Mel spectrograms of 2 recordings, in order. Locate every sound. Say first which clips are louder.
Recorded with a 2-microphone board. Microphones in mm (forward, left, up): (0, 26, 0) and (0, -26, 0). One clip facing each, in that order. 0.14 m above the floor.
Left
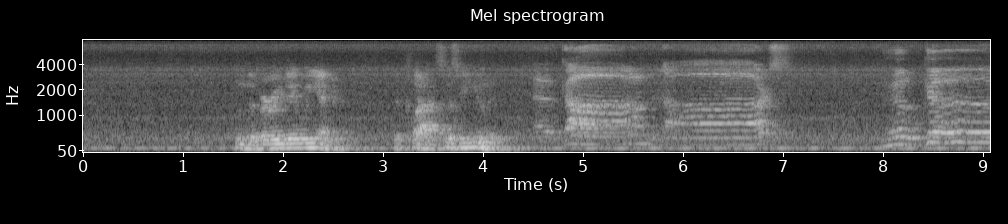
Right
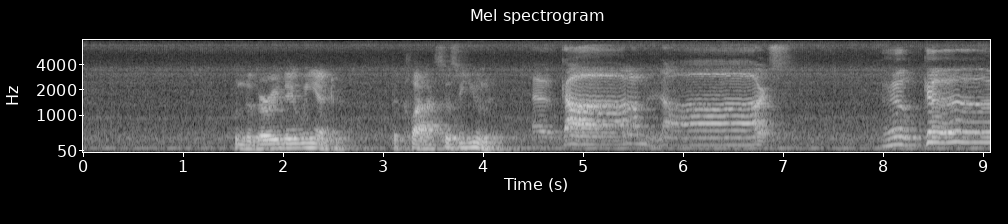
1.5 s a man speaking: right 4 dB; 60° right (ahead or behind), 3 m
4.5 s singing: right 6 dB; 55° right (ahead or behind), 1.0 m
